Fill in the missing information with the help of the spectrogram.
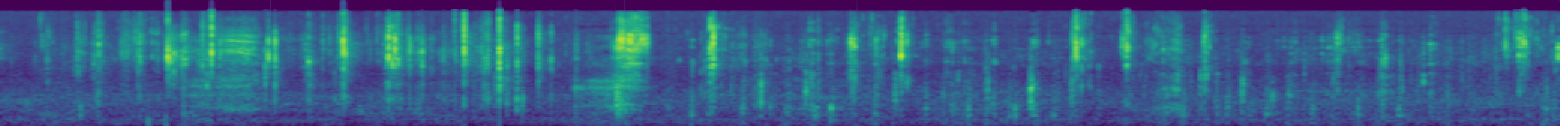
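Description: Plastic vacuum-sealed snack packet of small roasted eggs crinkling and being torn open, with many sharp crackles and one loudest rip about five seconds in. Near the end an egg is bitten into.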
